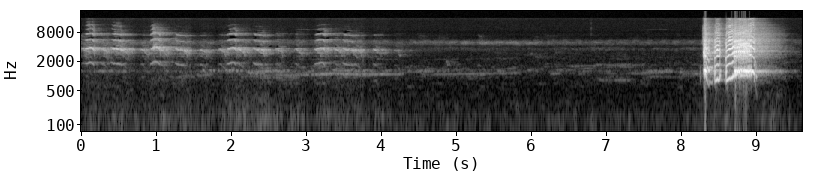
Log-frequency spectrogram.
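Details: Green junglefowl calls used to stimulate newly caught or quiet birds and for luring in the forest: a burst of high, thin chirps for four seconds, a pause, then one short, shrill, harsh crow near the end.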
